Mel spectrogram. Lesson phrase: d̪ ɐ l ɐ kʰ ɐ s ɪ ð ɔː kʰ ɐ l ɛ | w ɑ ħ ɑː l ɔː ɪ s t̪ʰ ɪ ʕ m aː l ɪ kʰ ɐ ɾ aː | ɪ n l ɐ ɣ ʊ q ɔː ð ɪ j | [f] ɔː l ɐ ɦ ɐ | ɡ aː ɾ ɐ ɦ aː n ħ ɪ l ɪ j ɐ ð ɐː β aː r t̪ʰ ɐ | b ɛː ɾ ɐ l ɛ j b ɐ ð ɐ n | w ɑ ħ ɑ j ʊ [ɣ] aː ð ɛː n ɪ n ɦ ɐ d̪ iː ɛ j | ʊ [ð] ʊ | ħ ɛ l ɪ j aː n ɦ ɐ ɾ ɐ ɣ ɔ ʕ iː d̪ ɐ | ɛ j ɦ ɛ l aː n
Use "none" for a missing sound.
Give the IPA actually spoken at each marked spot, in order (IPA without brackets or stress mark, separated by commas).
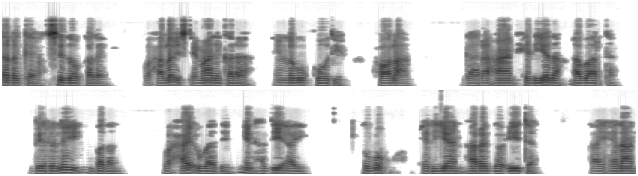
ħ, ɣ, ɣ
